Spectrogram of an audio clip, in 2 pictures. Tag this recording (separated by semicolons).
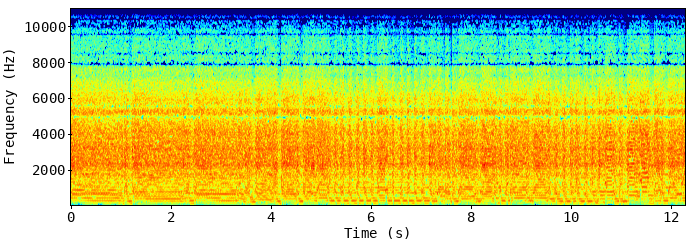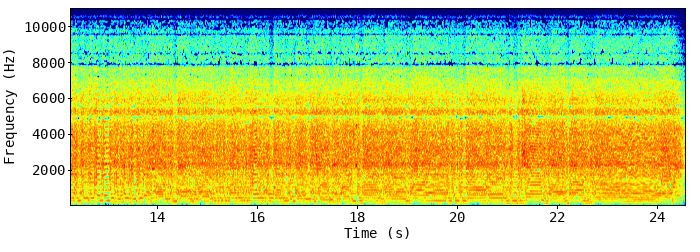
Guitar; Loop; Distorted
